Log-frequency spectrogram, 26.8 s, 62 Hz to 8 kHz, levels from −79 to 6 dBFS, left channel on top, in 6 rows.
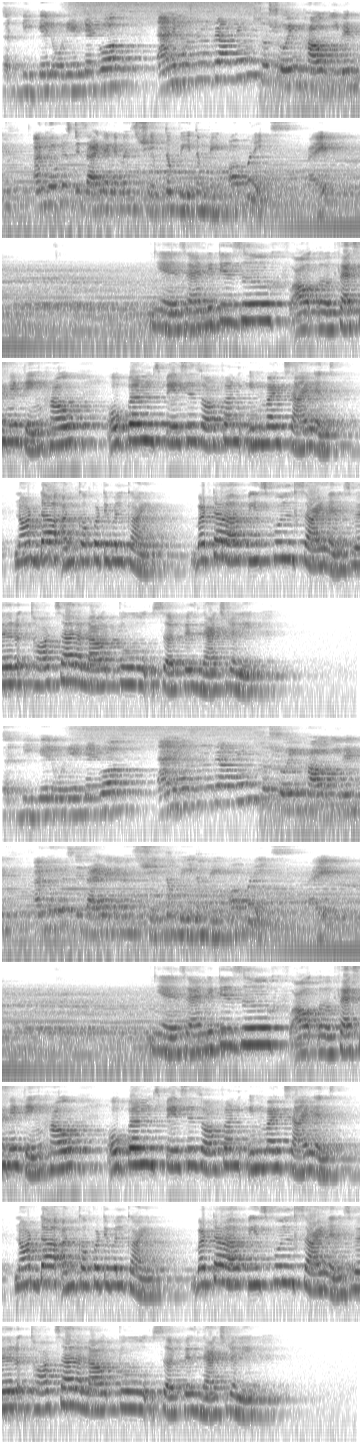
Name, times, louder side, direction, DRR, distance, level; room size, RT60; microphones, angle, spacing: voice 1, 0.0-8.6, left 3 dB, 75° left, 2 dB, 1.7 m, -32 dB
sound 1, 3.2-11.6, equal, 60° right, 3.7 m, -41 dB
voice 2, 10.8-17.6 18.1-19.9 20.3-25.8, equal, ahead, 3 dB, 0.8 m, -27 dB
15.0 x 9.9 x 3.9 m, 1.4 s
head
